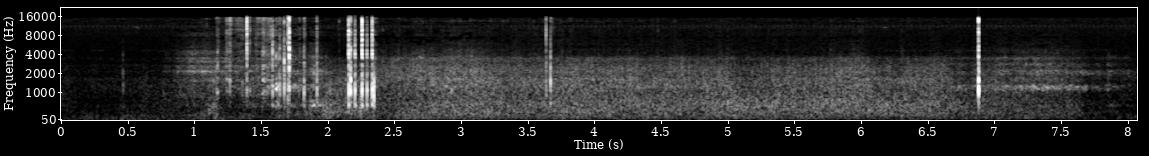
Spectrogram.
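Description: Clicks and rattles of the handheld camera and its mount being handled and turned, then a steady rush of wind over the microphone in the airflow of a paraglider in flight, with one sharp click near the end.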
